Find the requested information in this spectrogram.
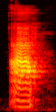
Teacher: This sound is made by making an ah sound and constricting your throat. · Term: ain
